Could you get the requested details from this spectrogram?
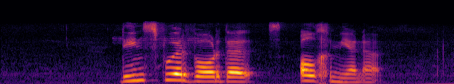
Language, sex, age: Afrikaans, female, 19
